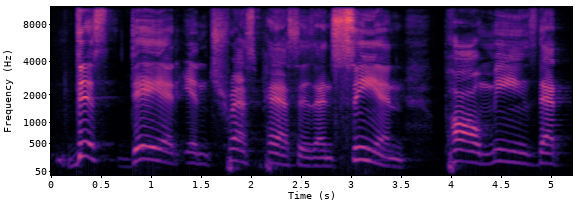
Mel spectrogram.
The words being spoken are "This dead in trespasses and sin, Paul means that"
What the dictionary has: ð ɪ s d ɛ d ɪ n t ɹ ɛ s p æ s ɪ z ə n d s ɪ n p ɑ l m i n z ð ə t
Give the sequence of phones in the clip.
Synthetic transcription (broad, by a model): ð ɪ s d ɛ d ɪ n t ɹ ɛ s p æ s ɪ z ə n s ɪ n p ɑ l m i n z ð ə t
